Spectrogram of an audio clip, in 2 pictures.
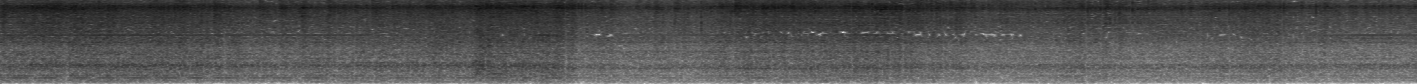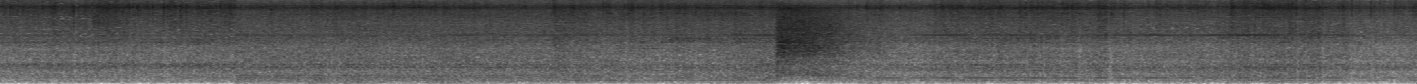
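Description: Steady hum and hiss of an automatic submerged arc welding machine laying a seam along a steel beam, with a thin steady whine over it. A short, louder burst of noise about three-quarters of the way through.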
